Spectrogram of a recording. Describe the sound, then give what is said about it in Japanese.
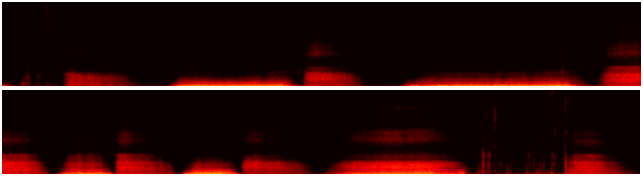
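Soft breaths exhaled onto the listener's ear, a string of about a dozen airy sighs and puffs in an uneven rhythm, some longer and deeper, with no talking. “舐められてもっと敏感になってるから、私の吐息がかかるだけでも気持ちいいね。”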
